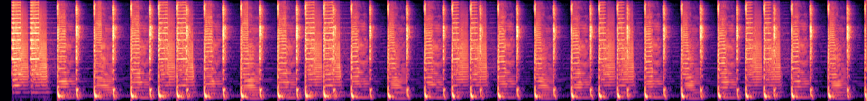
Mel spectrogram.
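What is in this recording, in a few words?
Instrumental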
